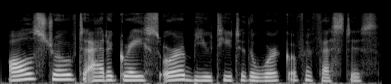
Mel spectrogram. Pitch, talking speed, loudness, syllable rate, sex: 190 Hz, 215 wpm, -19 LUFS, 5.2 syllables/s, female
